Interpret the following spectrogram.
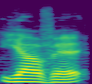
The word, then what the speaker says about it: Yahweh: In Hebrew, it would be pronounced Yahweh, is a play on words of God's sacred name, I Am.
